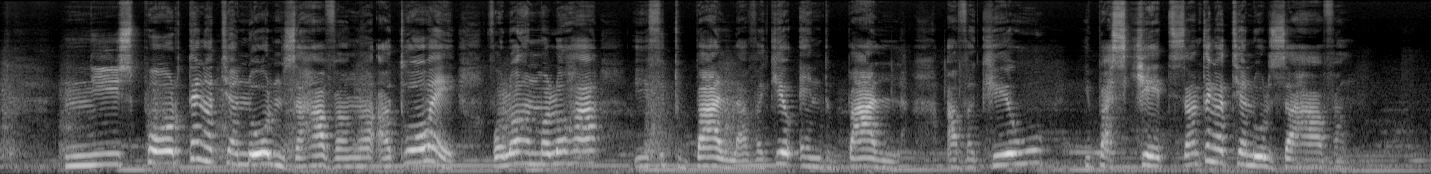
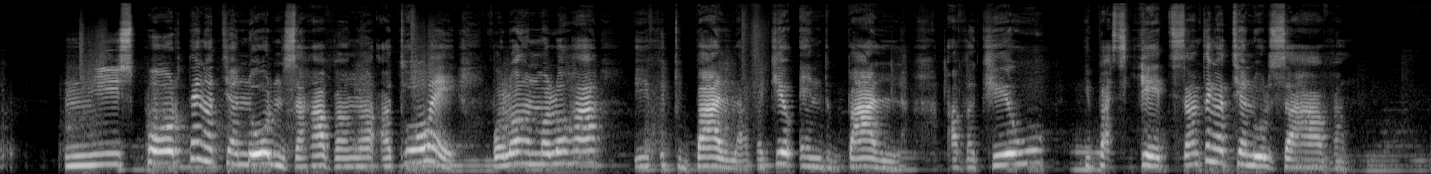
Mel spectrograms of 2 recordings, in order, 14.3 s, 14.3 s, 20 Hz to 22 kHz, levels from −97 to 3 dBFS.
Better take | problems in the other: first | noise reduction (neural mask model RNNoise)

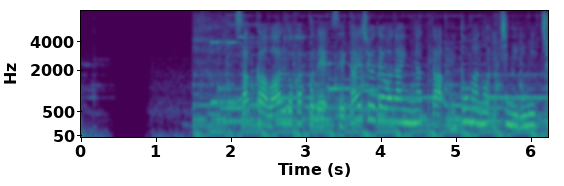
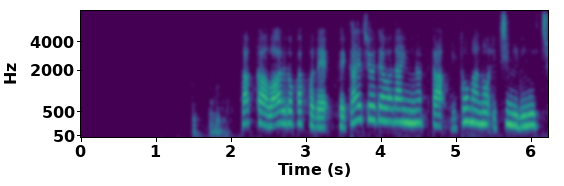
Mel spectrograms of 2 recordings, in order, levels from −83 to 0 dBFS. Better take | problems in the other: first | noise reduction (neural mask model DeepFilterNet 3)

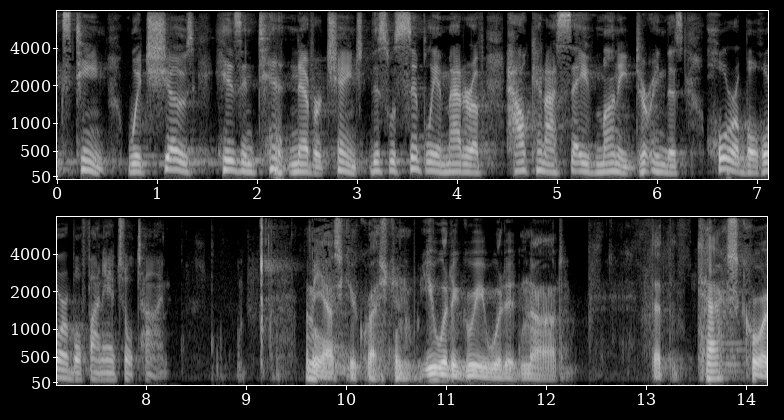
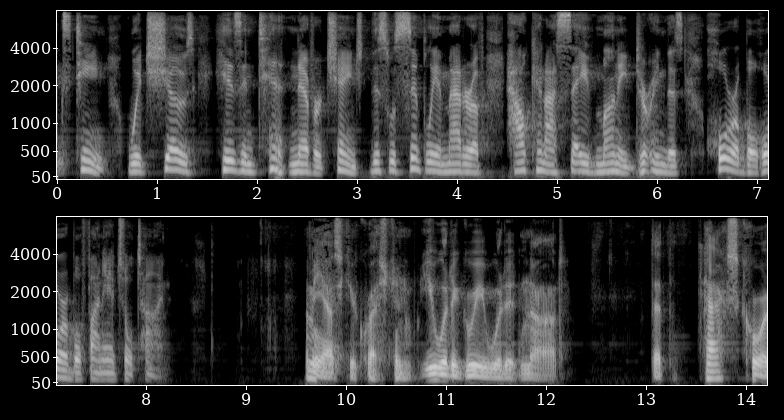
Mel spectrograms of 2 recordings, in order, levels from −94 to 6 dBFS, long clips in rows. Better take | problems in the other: first | noise reduction (neural mask model DeepFilterNet 3)

